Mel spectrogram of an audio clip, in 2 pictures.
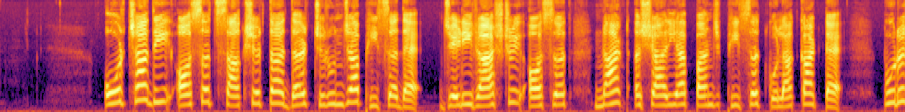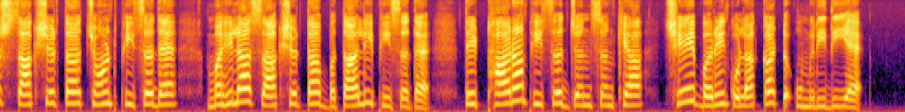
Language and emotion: Dogri, neutral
